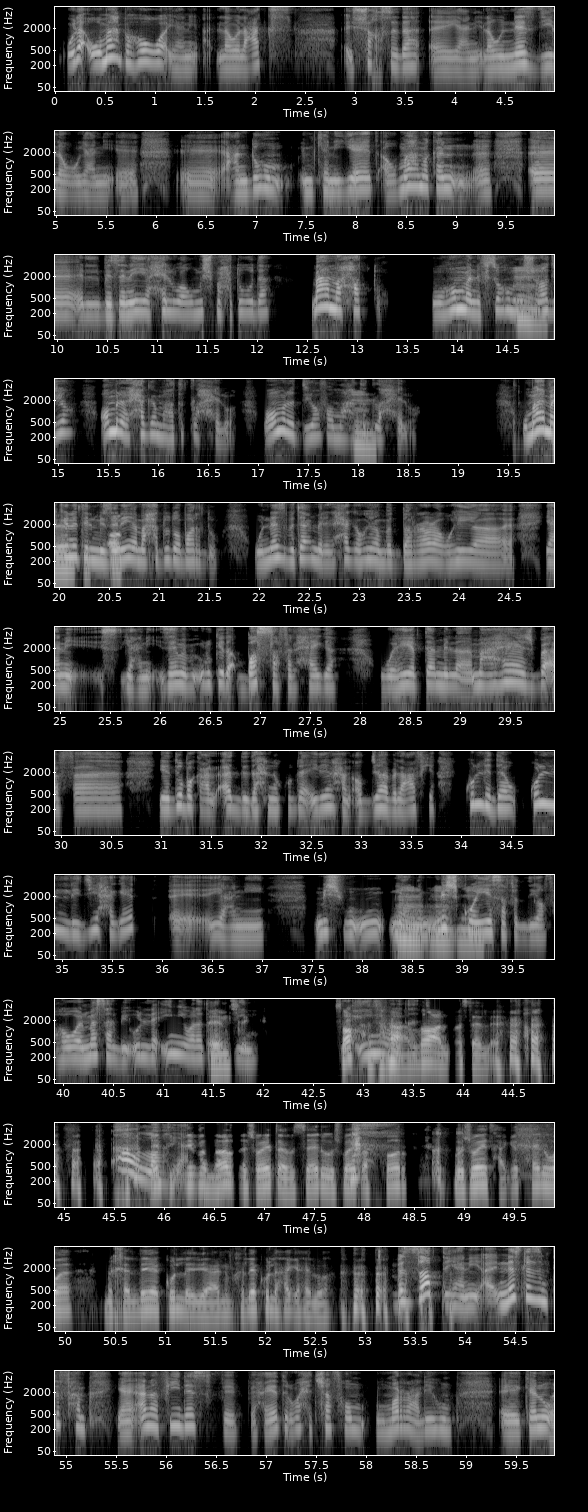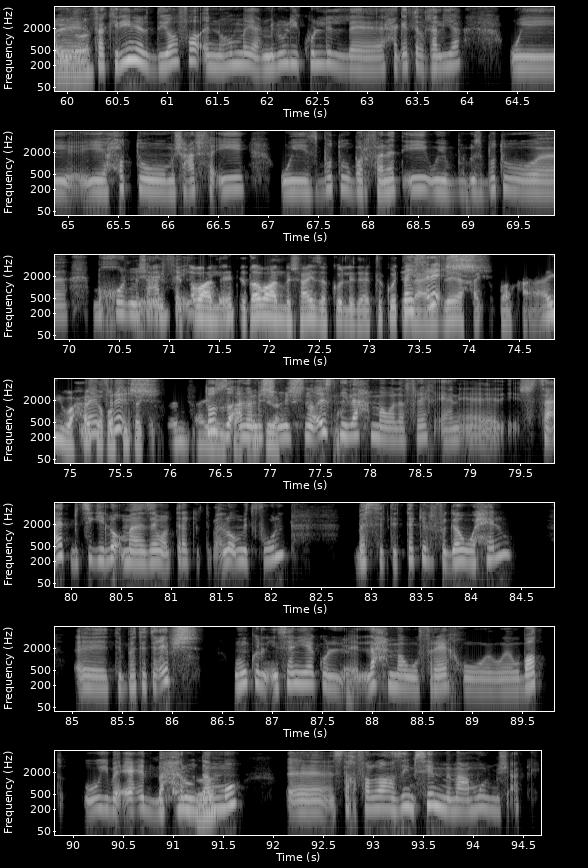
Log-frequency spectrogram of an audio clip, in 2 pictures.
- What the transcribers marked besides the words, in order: tapping; unintelligible speech; laugh; laugh; laugh; unintelligible speech; other background noise; unintelligible speech
- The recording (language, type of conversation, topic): Arabic, podcast, إزاي توازن بين الضيافة وميزانية محدودة؟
